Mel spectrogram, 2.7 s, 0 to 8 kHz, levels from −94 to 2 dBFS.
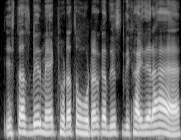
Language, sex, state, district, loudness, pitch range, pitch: Hindi, male, Jharkhand, Garhwa, -11 LUFS, 150-165 Hz, 155 Hz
